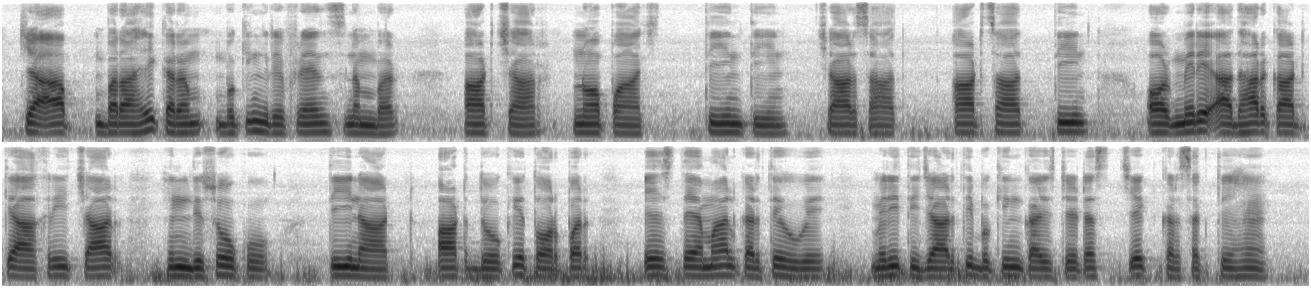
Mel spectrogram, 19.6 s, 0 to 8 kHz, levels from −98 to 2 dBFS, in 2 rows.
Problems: constant background noise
